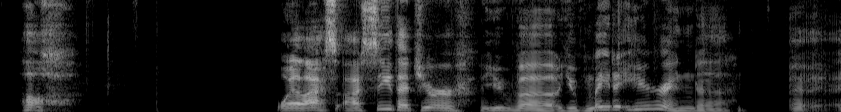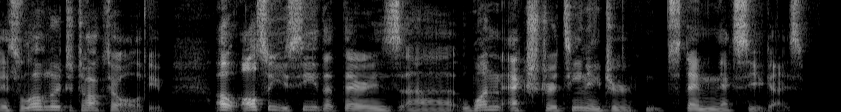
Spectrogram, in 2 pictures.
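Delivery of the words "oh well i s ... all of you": put-on Southern US accent, stammering. Voicing a nervous mayor greeting the party: southern voice for the mayor. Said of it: "now that I have given him the southern voice".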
